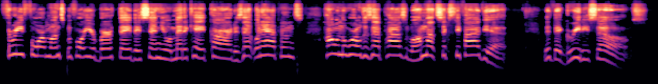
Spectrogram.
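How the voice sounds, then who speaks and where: A woman in her sixties chatting casually with viewers on a live stream, greeting them by name and talking her thoughts through out loud. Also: high voice, expressive, normal speed, no echo. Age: 60s. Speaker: vlogger greeting live chat.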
